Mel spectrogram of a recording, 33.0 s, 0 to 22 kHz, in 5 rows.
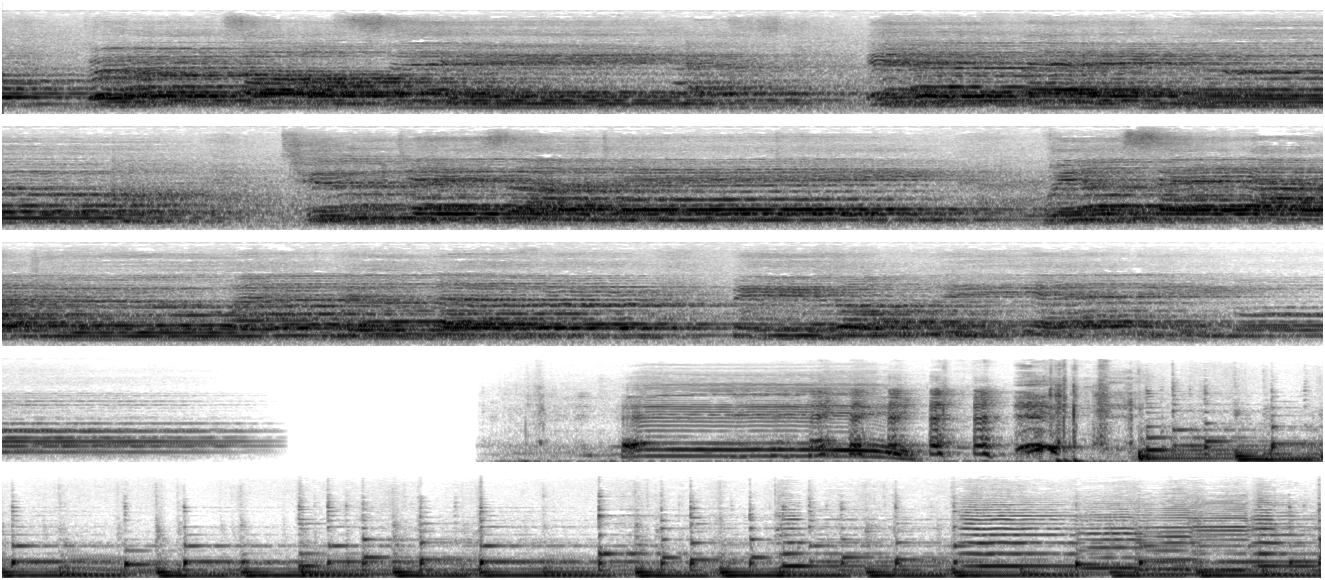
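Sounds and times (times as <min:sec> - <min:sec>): choir singing a cappella: 0:00.0 - 0:21.2.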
